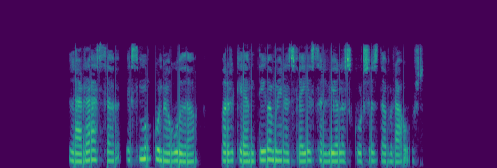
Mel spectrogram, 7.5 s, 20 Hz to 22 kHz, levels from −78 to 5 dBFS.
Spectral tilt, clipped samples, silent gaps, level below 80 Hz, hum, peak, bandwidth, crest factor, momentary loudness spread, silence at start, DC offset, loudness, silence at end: -4.5 dB/octave; under 0.1%; 3.13-3.32 s; -50 dBFS; none; -2 dBFS; 8 kHz; 18 dB; 10 LU; 1.05 s; under 0.1%; -19 LUFS; 1.1 s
